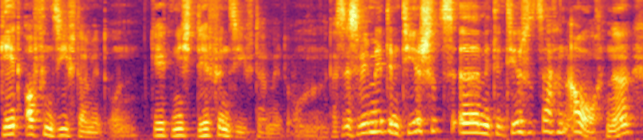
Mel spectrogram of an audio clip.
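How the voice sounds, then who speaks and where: Noticeable background noise behind a man whose pitch swings very widely. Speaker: dog trainer and podcast host. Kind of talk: casual chat. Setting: recorded on location in Portugal.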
